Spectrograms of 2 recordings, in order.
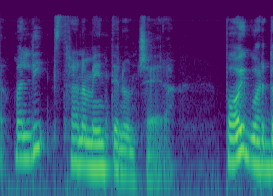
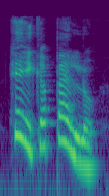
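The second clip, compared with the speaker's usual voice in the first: mild shriek; 10 semitones higher than usual. A narrator's reading. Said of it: "strillò poi".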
